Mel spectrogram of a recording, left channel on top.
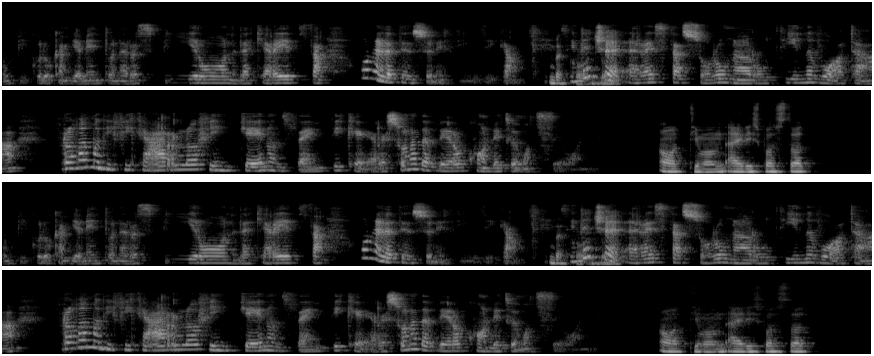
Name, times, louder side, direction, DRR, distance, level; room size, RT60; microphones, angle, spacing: voice 1, 0.0-14.6, left 2 dB, 10° right, 2.4 m, -35 dB
voice 2, 5.5-6.1 15.3-16.7, left 2 dB, 80° left, 1.0 m, -34 dB
6.0 x 4.5 x 6.5 m
head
